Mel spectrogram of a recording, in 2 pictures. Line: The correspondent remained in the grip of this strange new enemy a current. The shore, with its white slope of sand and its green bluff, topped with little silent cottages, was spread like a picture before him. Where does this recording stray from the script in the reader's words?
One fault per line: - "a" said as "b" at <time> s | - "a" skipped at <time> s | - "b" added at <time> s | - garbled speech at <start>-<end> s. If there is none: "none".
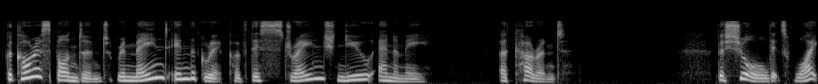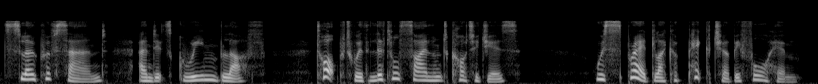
- "with" skipped at 7.7 s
